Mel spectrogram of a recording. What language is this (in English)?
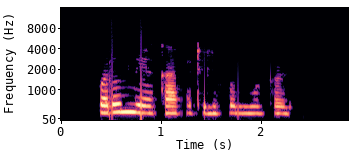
Pashto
